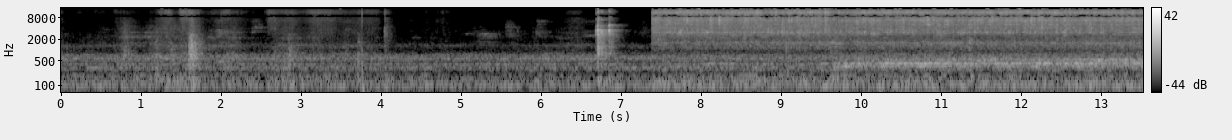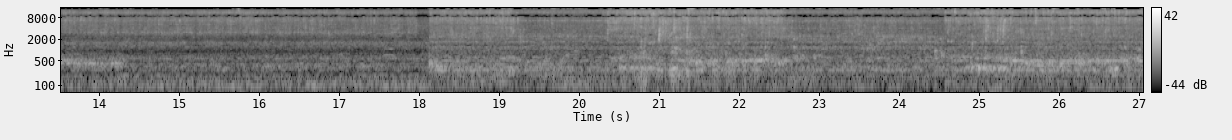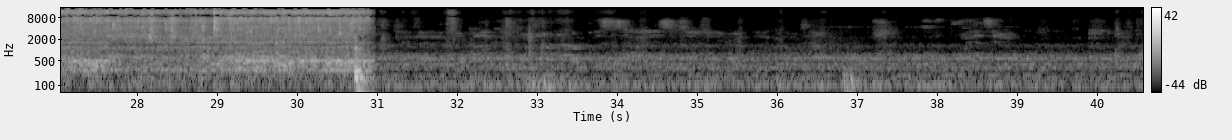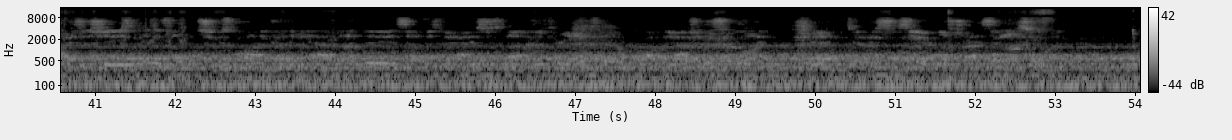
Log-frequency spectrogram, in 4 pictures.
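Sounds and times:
tap water splashing into basin: 24.4 - 31.0.

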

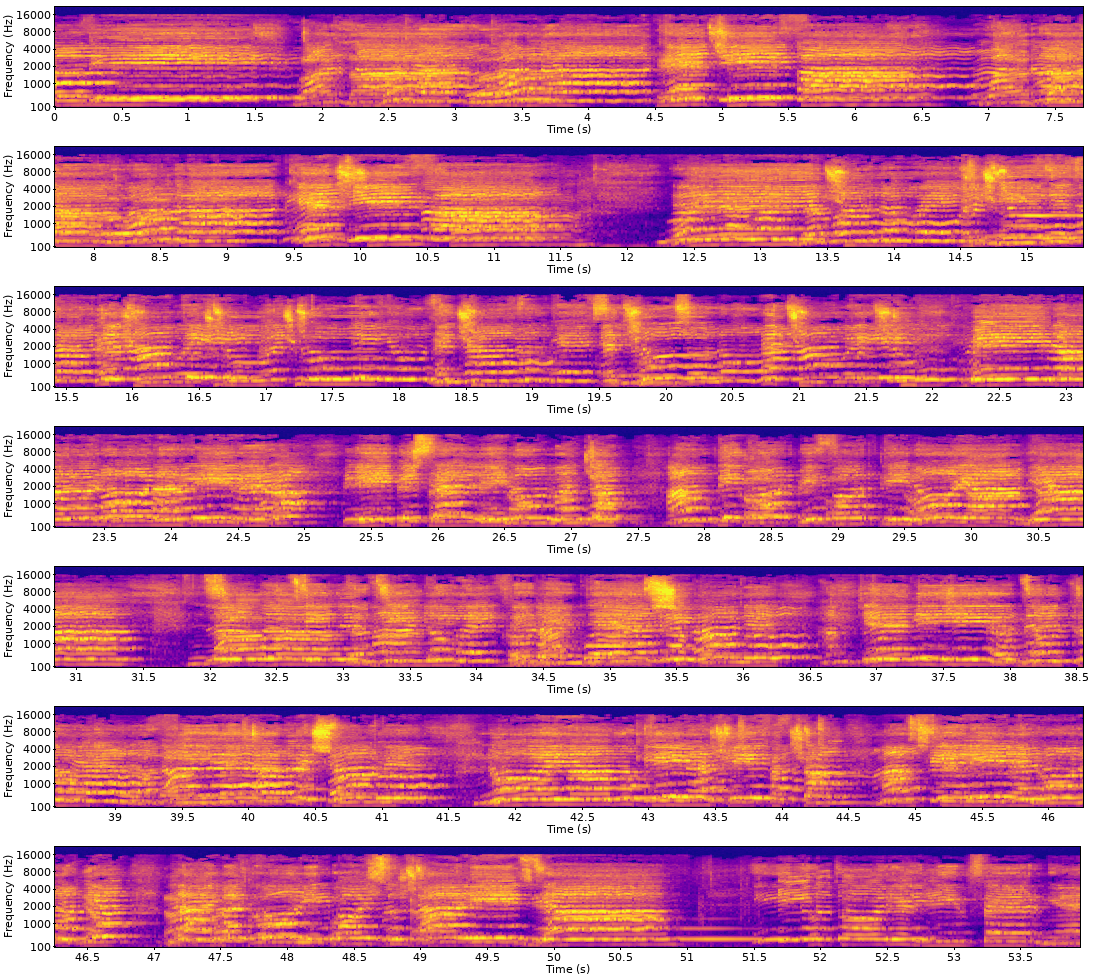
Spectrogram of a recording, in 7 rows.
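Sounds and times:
a cappella group singing: 0.0 - 53.9.

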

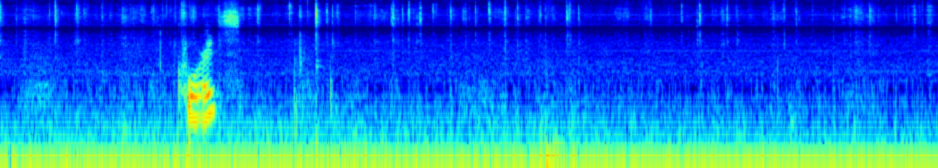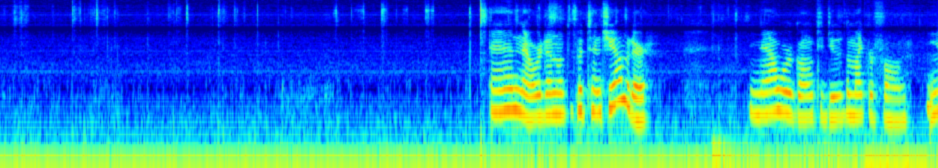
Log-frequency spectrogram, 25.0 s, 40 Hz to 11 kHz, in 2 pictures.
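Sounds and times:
wire cords clicking against plastic: 0.0 - 2.4, 3.2 - 7.9, 8.6 - 20.4.

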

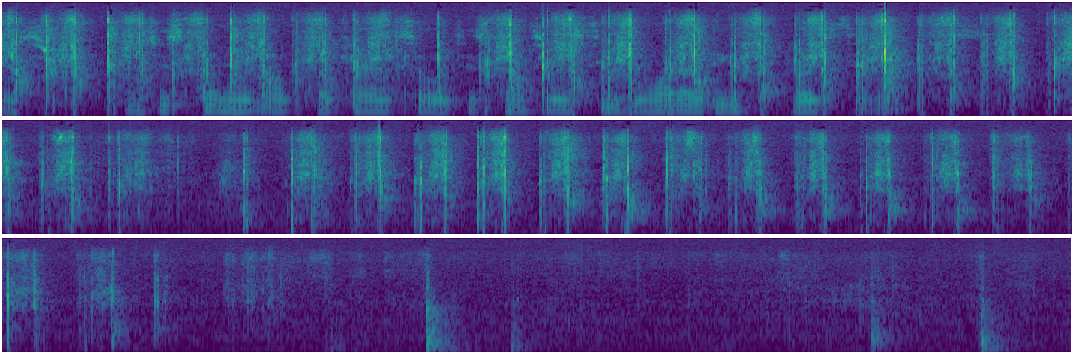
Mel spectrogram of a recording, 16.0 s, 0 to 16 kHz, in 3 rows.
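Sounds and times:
cards being shuffled: 0.0 - 12.3.

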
